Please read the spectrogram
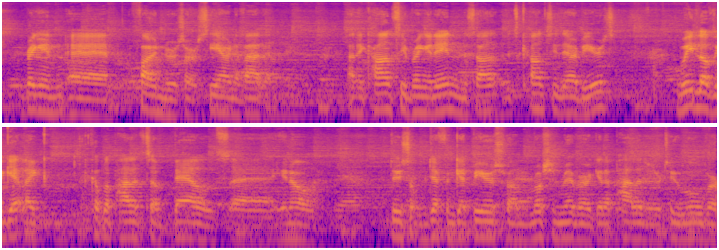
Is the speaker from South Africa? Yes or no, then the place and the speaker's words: no; County Donegal, Ireland; now in Dublin, Ireland; there's my hometown, there's Donegal Brewing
